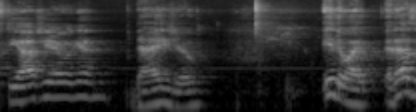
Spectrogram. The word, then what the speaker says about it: Diageo: Hey Zeke, how do you pronounce Diageo again? Diageo.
